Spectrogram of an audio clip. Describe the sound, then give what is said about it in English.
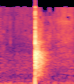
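A single sharp clap cracks out once over a low steady hum, then fades quickly, leaving the rest quiet; only a couple of people clapping at the end of a performance. “And at the end of it, everyone didn't clap, or only like a couple of people like.”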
